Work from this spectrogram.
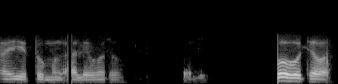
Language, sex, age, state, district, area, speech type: Marathi, male, 30-45, Maharashtra, Ratnagiri, rural, conversation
